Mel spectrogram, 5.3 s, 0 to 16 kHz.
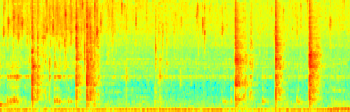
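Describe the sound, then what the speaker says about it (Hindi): Onions frying in two spoons of desi ghee with bay leaf and cumin for chana dal, a loud close sizzle with repeated sharp spoon scrapes and taps against the pan. "मैंने देसी में 2 चम्मच घी के डाले और इसके अंदर मैं ये प्याज डाल दूंगी"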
